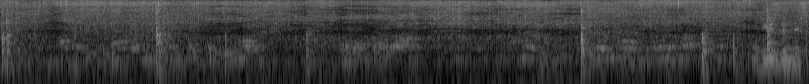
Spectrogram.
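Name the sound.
stirring Cajun chicken in a frying pan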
